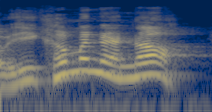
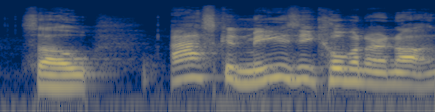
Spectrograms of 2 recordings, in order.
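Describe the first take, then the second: First: High, bratty mock of a rude commenter; snotty mimicry. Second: Said in the usual way. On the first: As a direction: whine "or not" like a spoilt kid. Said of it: "your snotty attitude and just go". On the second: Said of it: "just go".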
